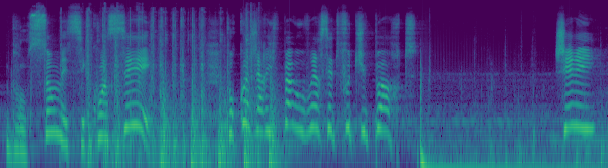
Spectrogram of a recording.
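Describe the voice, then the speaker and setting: A woman's voice: very high-pitched, big pitch swings, unhurried, music in the background, heavily acted. A woman playing a frightened female tourist trapped in a haunted hotel, talking to herself in agitation in a French horror audio drama. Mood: anxious, calling out. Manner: breathless, agitated self-talk, from hushed muttering to exasperated calling.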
